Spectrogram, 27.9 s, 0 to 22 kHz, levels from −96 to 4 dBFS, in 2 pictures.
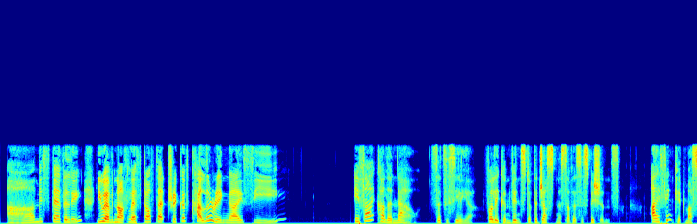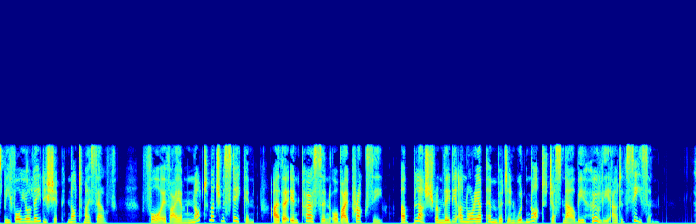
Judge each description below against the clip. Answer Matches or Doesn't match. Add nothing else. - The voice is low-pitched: Doesn't match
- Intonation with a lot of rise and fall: Matches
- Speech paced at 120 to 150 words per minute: Matches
